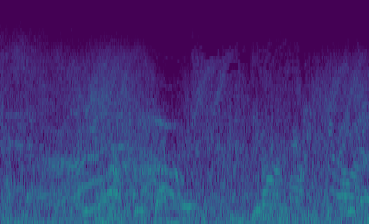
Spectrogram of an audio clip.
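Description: An energy blast crackles and whooshes.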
